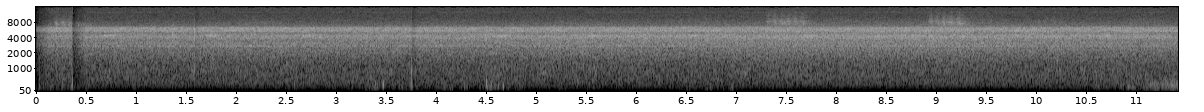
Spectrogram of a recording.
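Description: Steady hiss of outdoor night ambience and microphone noise, recorded through a Pulsar Trail XP50 thermal rifle scope's built-in microphone, with a few faint soft knocks in the middle.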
